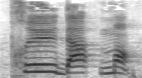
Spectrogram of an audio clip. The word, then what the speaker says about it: prudemment: Je rajoute E, 2M, ENT, et ça me donnera prudemment. Je l'écris E, mais je le prononce A.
